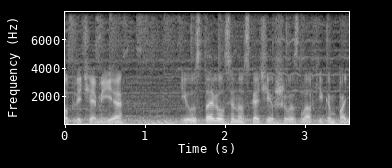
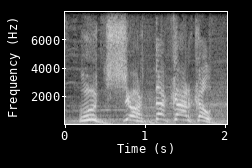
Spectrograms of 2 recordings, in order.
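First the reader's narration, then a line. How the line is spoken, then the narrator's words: Loud howl. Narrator (Russian): в голос взвыл тот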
